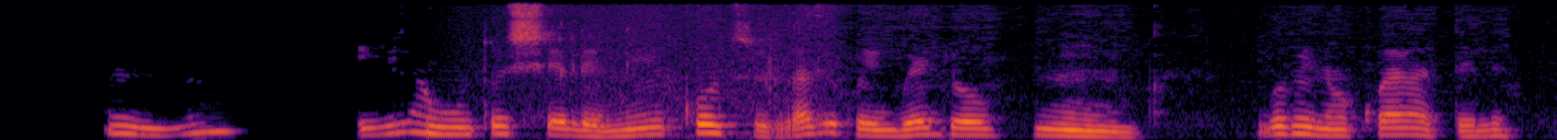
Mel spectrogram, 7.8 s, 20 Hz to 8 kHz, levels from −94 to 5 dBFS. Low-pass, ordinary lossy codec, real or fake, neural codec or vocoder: 7.2 kHz; none; real; none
